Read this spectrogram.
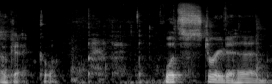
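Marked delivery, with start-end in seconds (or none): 0.0-1.4 whispering. Real, not acted. Player whispering a plan.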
